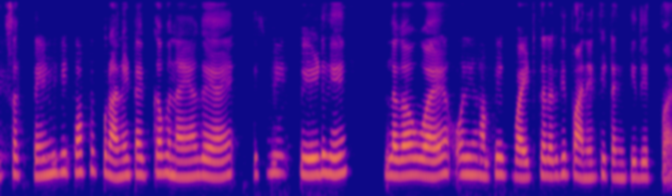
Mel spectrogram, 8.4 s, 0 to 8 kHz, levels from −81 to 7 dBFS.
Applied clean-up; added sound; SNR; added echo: neural mask model DeepFilterNet 3.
